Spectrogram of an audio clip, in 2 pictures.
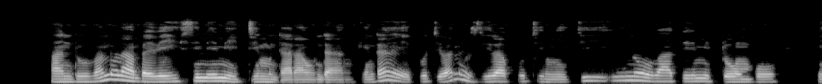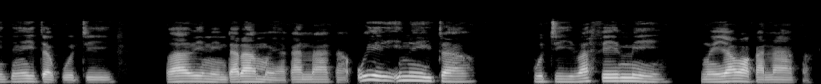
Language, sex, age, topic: Ndau, male, 18-24, health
